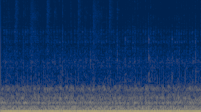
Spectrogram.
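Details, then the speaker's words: Washing machine drum test-run after repair of no-rotation/slow-rotation fault: strong, steady low motor drone holding even with no slipping squeal or labouring; drum turns freely and healthily. "Tingnan mo guys, maganda niya ang kanyang ikot. Yan oh, may lakas na siya."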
